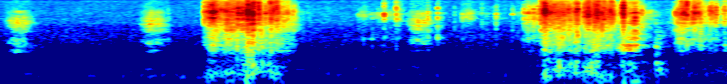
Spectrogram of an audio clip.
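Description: Plastic packaging crinkling and rustling as it is handled, in two bursts: one about a second and a half in, and a longer one around four seconds in.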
